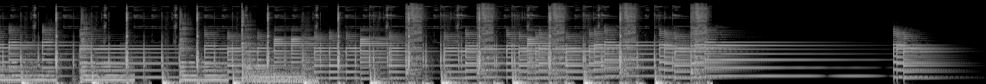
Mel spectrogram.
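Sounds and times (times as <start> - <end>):
alternative rock music: 0.0 - 7.2.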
